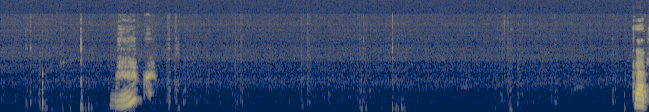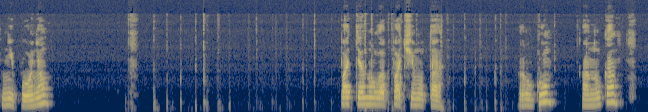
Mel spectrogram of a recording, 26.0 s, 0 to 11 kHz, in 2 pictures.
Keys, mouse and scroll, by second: 1.9 g, 4.9 click, 6.3 click, 7.3 click, 9.2 g, 10.3 click, 11.4-12.5 middle drag, 16.8 ctrl+z, 17.5 ctrl+z, 19.7 ctrl+z, 21.5 ctrl+z, 22.4 ctrl+z, 23.5 ctrl+z.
